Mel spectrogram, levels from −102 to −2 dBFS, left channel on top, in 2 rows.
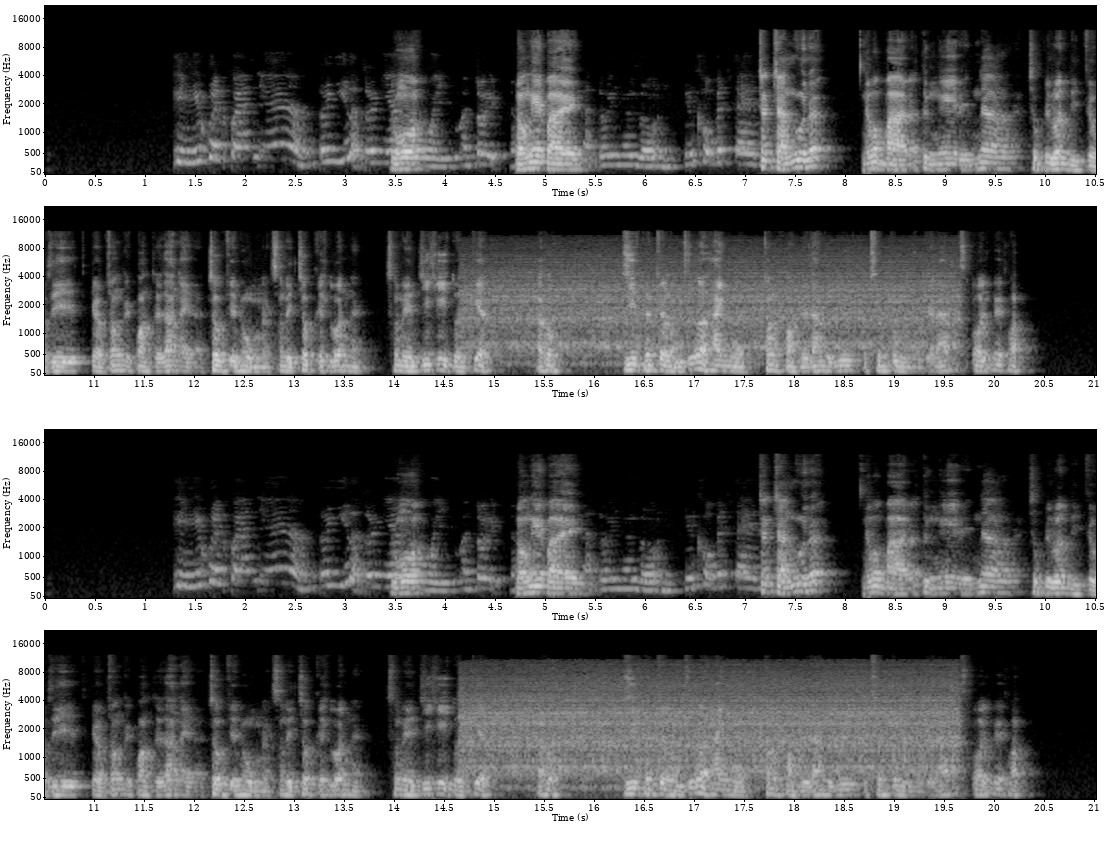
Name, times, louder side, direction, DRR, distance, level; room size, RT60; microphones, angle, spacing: voice 1, 1.3-7.2, left 4 dB, 75° left, 0.9 m, -40 dB
voice 2, 3.5-3.8 4.7-5.4 7.1-7.8 8.2-13.7 14.0-15.0 15.4-15.7 16.3-20.2, left 4 dB, 60° left, 0.4 m, -29 dB
sound 1, 14.6-19.7, right 3 dB, 20° right, 0.4 m, -37 dB
3.4 x 2.2 x 3.2 m
head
